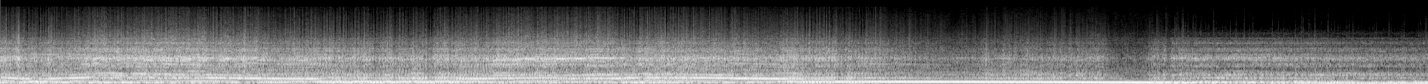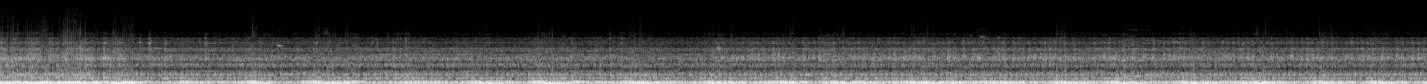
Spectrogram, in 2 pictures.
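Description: Peugeot 306 S16 rally car's four-cylinder engine heard from inside the cabin, revving hard with its pitch rising and falling through the gears. About twelve seconds in the revs drop away to a low, uneven rumble as the car slows at the end of the stage and rolls on at low speed.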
